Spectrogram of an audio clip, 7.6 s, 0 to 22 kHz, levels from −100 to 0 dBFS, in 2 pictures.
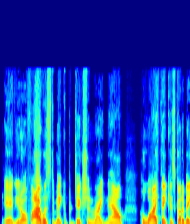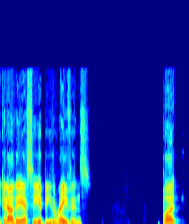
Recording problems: none

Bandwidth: 15 kHz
